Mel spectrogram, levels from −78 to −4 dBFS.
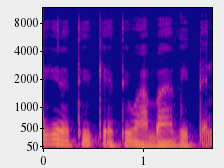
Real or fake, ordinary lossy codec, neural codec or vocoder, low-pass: real; MP3, 48 kbps; none; 10.8 kHz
